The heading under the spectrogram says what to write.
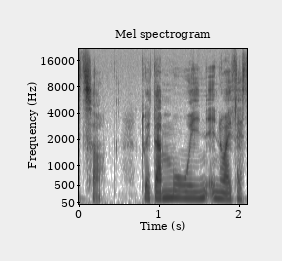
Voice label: "mwyn", Welsh

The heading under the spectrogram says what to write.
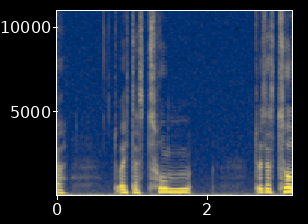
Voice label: "twym", Welsh

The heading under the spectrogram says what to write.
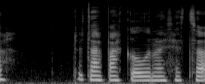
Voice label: "bagl", Welsh

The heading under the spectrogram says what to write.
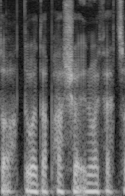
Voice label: "pasio", Welsh

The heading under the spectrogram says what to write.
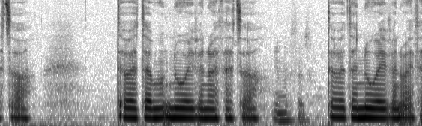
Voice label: "nwyf", Welsh

